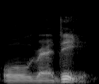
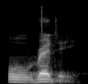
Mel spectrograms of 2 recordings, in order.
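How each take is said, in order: First: The stress falls away from the middle syllable. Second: The stress falls on the middle syllable. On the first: The speaker calls it wrong. "Not already or already" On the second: The speaker calls it right. "The stress is on the red bit"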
